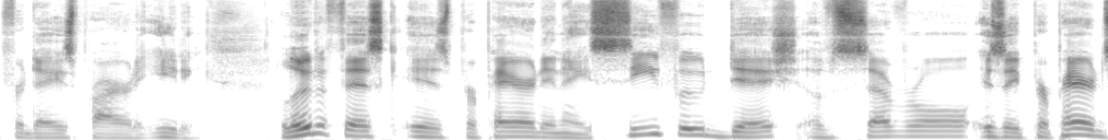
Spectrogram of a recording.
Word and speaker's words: lutefisk: Pronounced Lutefisk in northern and parts of central Norway. In southern Norway, it gives all the pronunciations.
